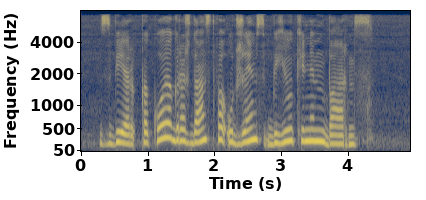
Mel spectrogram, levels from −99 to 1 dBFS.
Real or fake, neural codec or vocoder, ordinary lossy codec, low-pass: fake; autoencoder, 48 kHz, 128 numbers a frame, DAC-VAE, trained on Japanese speech; MP3, 64 kbps; 7.2 kHz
